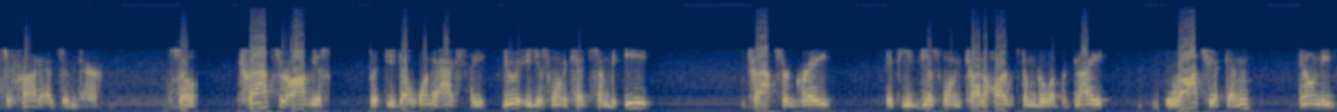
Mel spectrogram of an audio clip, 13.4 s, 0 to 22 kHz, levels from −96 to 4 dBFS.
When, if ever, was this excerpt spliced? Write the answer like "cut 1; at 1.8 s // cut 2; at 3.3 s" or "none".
cut 1; at 11.6 s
